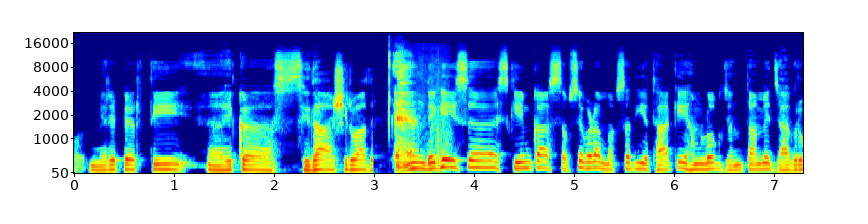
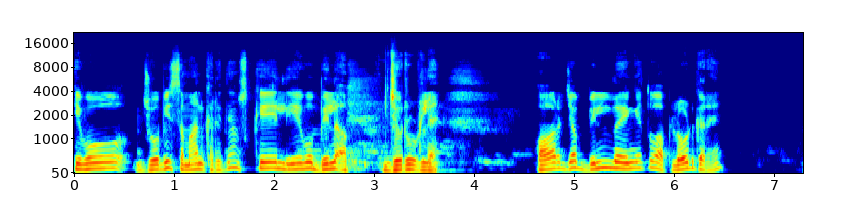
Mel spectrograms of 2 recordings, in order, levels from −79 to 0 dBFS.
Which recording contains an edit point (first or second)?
first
